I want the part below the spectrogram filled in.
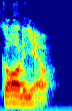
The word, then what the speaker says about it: Gaudio: It's just Gaudio. So Gaudio. Take the G away.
